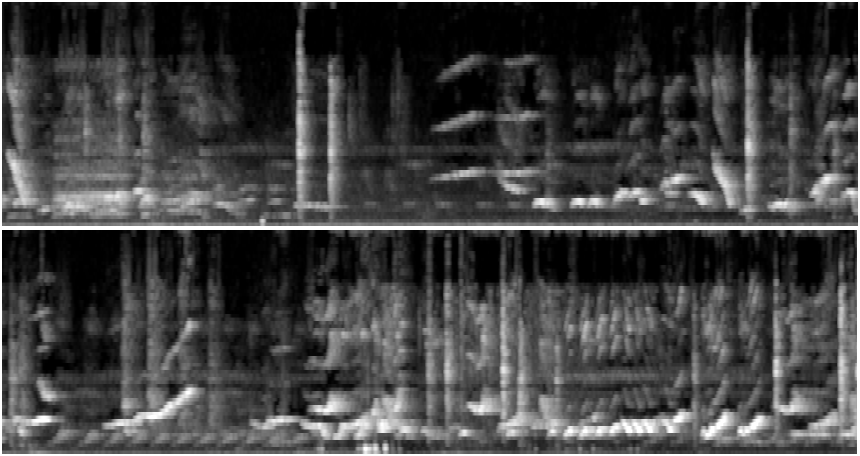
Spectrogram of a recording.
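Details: Murai Aceh, a white-rumped shama kept as a breeding female, singing a varied, busy song of whistled and chattering phrases with rapid rattling trills and sweeping notes, delivered in dense bursts over a low background hum.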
